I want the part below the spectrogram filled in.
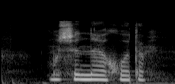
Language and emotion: Russian, neutral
